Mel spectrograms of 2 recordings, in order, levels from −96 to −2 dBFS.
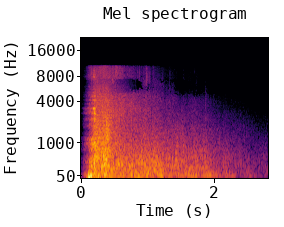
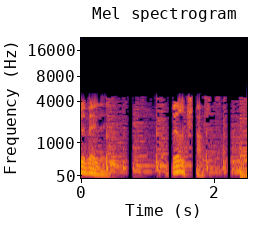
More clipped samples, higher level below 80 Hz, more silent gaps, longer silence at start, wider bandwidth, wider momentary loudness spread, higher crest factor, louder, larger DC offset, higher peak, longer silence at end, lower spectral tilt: neither; first, -28 dBFS vs -42 dBFS; second, none vs 0.72-0.76 s, 1.32-1.36 s, 1.68-1.72 s, 2.20-2.24 s; about the same, 0.05 s vs 0 s; first, 11 kHz vs 5.2 kHz; first, 21 LU vs 10 LU; about the same, 22 dB vs 20 dB; first, -22 LUFS vs -27 LUFS; neither; first, 0 dBFS vs -6 dBFS; first, 0.55 s vs 0 s; second, -5 dB/octave vs -10.5 dB/octave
